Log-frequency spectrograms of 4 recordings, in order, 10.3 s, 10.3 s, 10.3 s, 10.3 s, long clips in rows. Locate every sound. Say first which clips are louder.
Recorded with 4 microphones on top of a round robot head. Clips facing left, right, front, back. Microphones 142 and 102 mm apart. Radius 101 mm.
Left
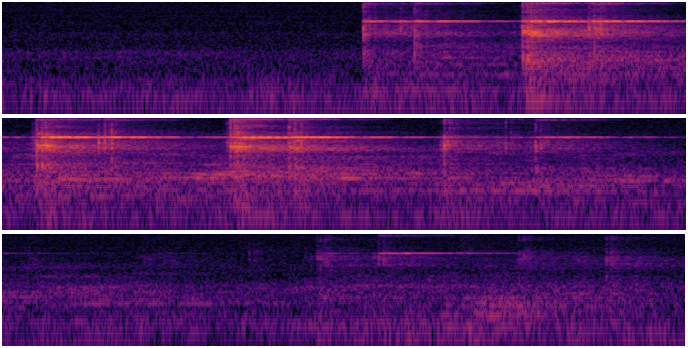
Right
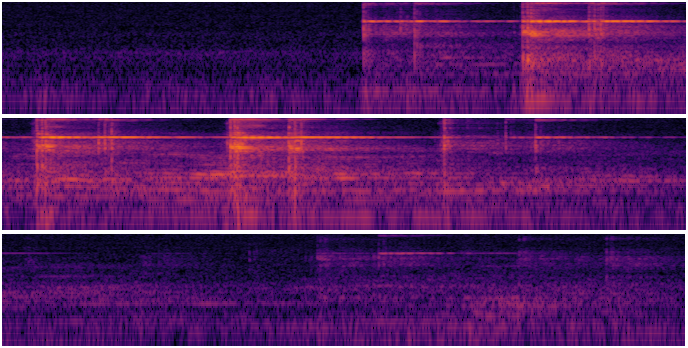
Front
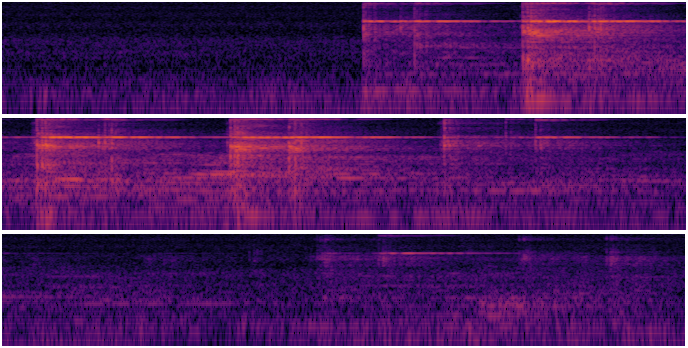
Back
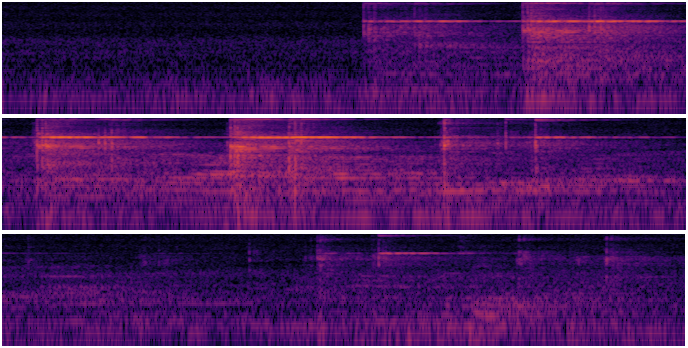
1.8 s a bicycle bell: right 2 dB, front 5 dB; 35° right, 4 m; by 10.0 s 175° left, 6 m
